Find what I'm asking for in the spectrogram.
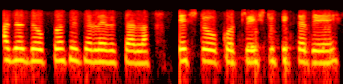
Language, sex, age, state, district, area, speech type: Kannada, female, 18-30, Karnataka, Shimoga, rural, conversation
